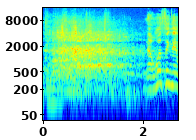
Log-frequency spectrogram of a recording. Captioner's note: audience laughing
